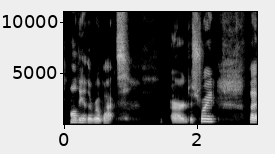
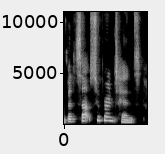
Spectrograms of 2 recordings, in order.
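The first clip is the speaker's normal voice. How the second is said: ordinary talk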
